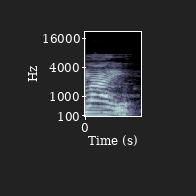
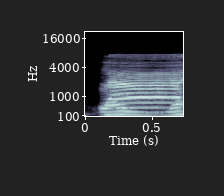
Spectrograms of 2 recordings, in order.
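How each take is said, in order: First: The word ends with an added y glide. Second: The word ends on a plain open vowel. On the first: The speaker calls it wrong. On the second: The speaker calls it right.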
